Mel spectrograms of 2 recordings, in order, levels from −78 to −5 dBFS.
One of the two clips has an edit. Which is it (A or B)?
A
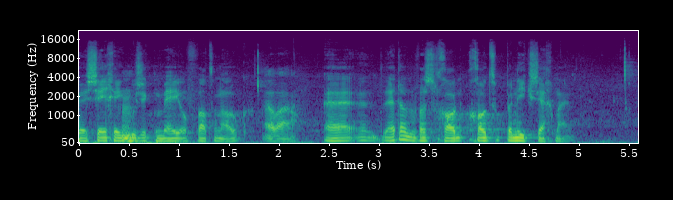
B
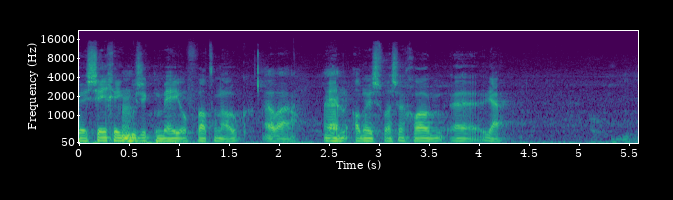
A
